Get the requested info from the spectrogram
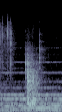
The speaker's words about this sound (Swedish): eh, jag vill sedan att du slår tre omod tre omodifierade tärningar.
